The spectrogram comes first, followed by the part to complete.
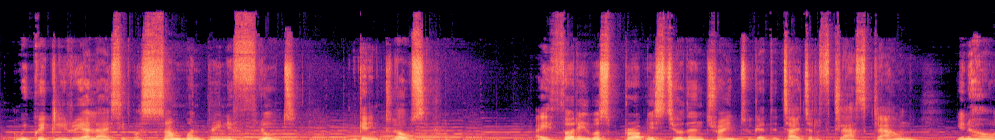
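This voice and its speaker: A man's voice: lowish voice, a little mellow. A man playing a chatty, nervous young college student who narrates his story in a wry, conversational way with dramatic emphasis. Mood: chatty, animated. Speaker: narrator of an audio fiction podcast. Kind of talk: scripted first-person storytelling, diary-like.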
